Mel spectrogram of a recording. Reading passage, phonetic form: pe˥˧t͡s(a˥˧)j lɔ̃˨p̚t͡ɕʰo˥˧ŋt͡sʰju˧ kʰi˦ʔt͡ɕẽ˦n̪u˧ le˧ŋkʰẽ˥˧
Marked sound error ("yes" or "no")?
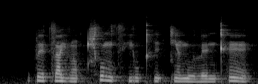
no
